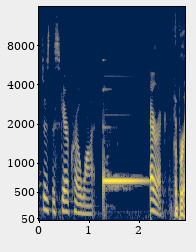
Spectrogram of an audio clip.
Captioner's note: bell dinging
